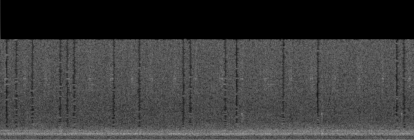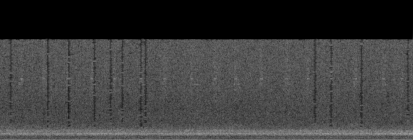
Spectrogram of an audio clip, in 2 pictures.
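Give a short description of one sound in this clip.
Car tyres roar steadily on a road at speed.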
